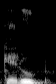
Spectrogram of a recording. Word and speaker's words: querub: Vemos que esta palabra termina en una consonante que no es ni N ni S, por lo tanto es una palabra aguda. Se pronuncia querub.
